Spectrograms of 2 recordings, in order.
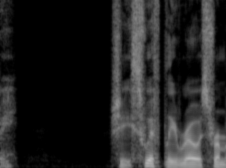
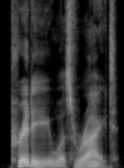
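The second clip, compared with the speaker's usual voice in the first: ordinary delivery, nothing marked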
